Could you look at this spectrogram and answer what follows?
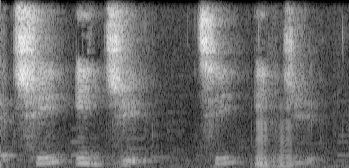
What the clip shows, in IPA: t͡ʃi and d(ʒ)i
